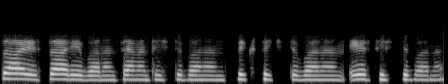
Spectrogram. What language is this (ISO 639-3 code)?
kas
